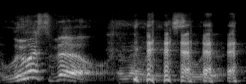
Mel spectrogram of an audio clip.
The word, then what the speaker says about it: Louisville: very funny at a louisville louisville kentucky yeah the locals pronounce it lewisville yeah have you ever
